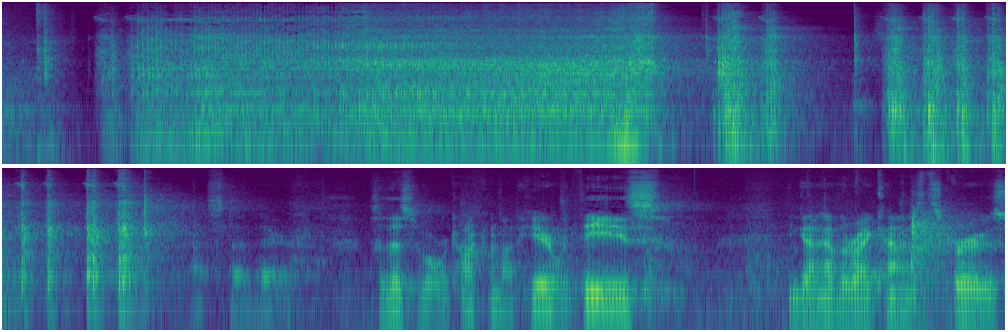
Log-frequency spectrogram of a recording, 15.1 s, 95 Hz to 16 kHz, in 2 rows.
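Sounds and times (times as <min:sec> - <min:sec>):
impact driver hammering: 0:06.5 - 0:08.8.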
